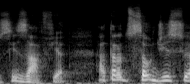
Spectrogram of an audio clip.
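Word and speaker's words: seisachtheia: lei, uma medida que ficou conhecido como SISafia. Sisafia. Você tá vendo aí na tela como é que se escreve essa palavra estranha, mas a pronúncia é essa mesmo, Sisáfia.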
